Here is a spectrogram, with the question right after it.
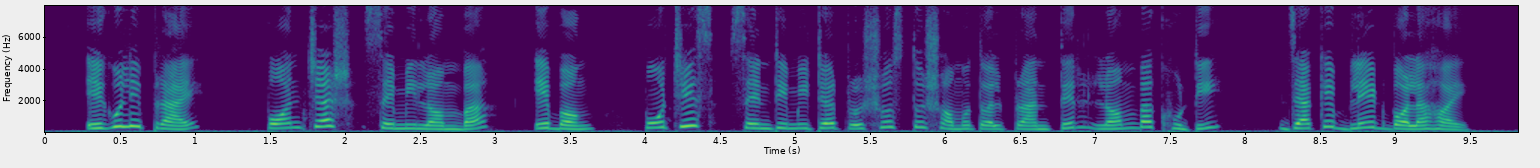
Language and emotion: Bengali, neutral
